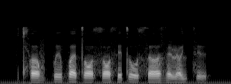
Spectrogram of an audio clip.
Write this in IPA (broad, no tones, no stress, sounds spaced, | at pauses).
cʰ ʌː v p ɘː p ɐː t ɔː s ɔ s ɘ t oː s ʌː z ɐ ɭ ʌː lʲ t͡s ɘ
